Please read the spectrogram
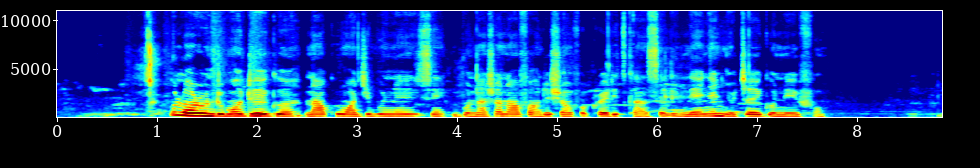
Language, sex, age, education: Igbo, female, 30-45, tertiary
